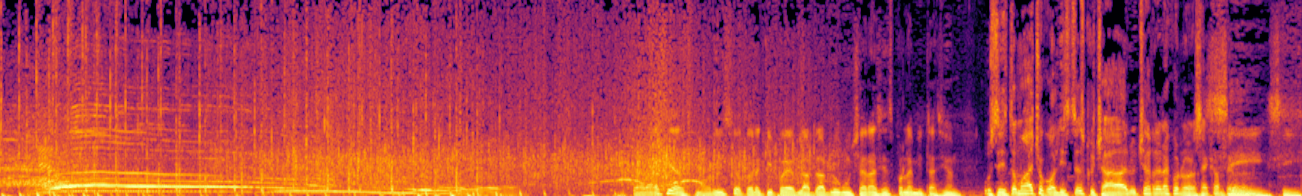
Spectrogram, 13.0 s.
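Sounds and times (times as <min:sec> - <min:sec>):
strong audience applause: 0:00.0 - 0:08.6
speech: 0:06.7 - 0:13.0.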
